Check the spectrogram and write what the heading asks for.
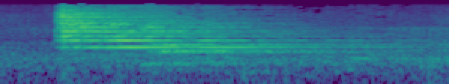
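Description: Boxing ring bell struck once about a quarter second in, ringing and then fading away. It marks the end of the last round of the bout.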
